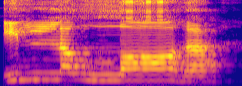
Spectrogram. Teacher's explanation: یہاں لفظ اللہ کے لام کو پورا ادا کریں گے کیونکہ لفظ اللہ کے لام سے پہلے زبر ہے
